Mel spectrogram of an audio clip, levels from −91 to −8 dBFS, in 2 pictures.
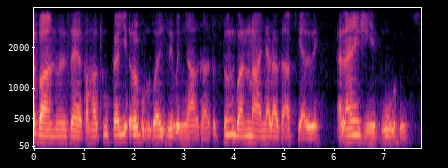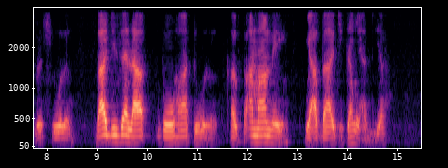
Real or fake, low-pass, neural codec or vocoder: fake; 3.6 kHz; codec, 16 kHz, 1 kbps, FunCodec, trained on LibriTTS, 50 frames a second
